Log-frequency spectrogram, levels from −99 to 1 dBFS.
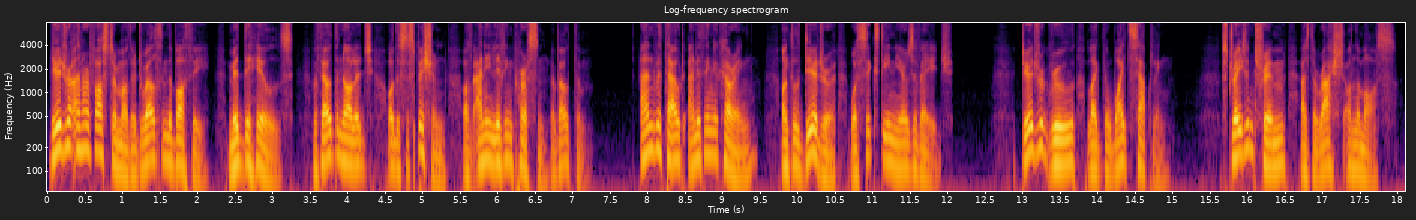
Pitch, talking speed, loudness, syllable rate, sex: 120 Hz, 165 wpm, -19 LUFS, 5.3 syllables/s, male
